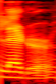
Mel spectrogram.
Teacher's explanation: So, außerdem haben die das Flapping, da wird das T in der Mitte von Wörtern abgeschwächt und eher zu einem D.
